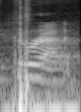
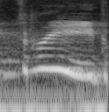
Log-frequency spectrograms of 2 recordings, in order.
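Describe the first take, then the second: First: The vowel is a short 'eh' sound. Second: The vowel is a long 'ee' sound. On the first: The speaker calls it right. "we'd say thread" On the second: The speaker calls it wrong. "We wouldn't say threed"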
